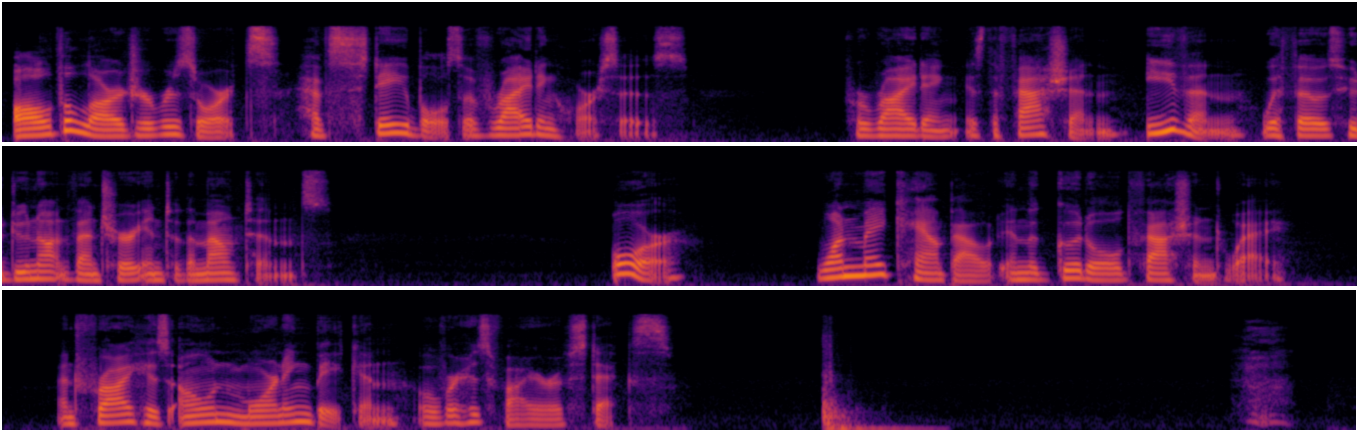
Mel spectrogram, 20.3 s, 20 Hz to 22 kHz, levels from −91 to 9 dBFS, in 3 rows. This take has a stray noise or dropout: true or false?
true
